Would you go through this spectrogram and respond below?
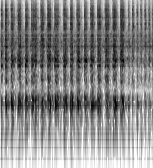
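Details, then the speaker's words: Tube radio receiver, probe moved to the IF stage near a glass tube: buzzy mid-pitched tone pulsing about three to four times a second, changing as the probe moves, with slight filament buzz; IF stage parasitic oscillation. "So let's move over here to the IF stage. So we can see that the oscillation is in the IF section."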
